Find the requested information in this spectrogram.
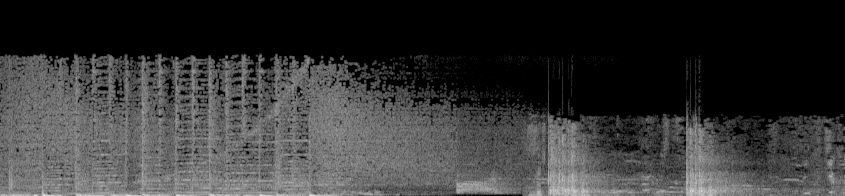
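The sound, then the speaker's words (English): Gunfire during an armed attack on a concert hall in Moscow: a rapid run of sharp cracks for about three seconds, then a lull broken by a few heavier, isolated bangs. “That was the sound of the attack on the Krokus City Concert Hall in Moscow last weekend,”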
